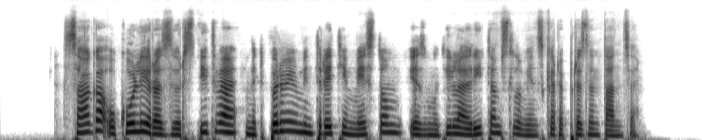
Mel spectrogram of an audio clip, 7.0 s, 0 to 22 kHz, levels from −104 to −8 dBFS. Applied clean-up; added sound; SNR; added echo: neural mask model Resemble Enhance denoiser.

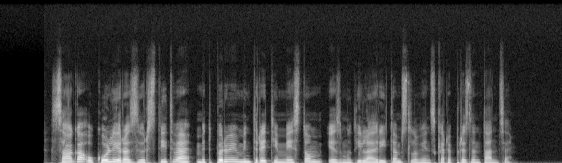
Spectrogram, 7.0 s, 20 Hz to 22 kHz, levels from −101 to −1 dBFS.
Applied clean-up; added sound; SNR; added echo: none; none; none; none.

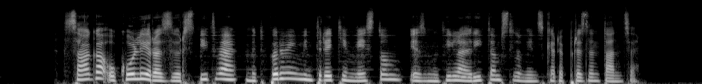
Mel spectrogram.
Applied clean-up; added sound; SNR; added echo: neural mask model DeepFilterNet 3.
